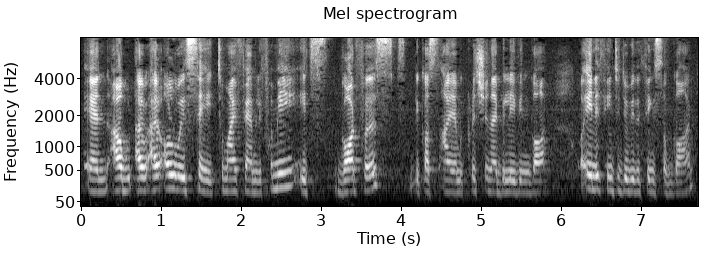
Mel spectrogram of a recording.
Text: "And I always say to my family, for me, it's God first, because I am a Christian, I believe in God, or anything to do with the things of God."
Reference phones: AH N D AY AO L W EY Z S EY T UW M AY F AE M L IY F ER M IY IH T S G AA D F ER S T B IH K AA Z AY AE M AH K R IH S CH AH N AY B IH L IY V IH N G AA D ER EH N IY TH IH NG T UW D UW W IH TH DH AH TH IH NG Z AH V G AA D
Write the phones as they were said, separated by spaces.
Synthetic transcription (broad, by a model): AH N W AY AO L W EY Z S EY T UW M AY F AE M L IY F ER M IY IH T S G AA D F ER S T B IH K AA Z AY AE M AH K R IH S CH AH N AY B IH L IY V IH N G AA D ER EH N IY TH IH NG T UW D UW W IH DH AH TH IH NG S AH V G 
